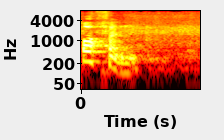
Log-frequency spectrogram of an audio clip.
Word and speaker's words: often: varies not often it's often T is again silent then we have this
